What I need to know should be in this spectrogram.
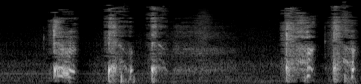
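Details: Coughing that won't stop (ASMR-tagged recording): five short dry cough bursts in quick succession over a few seconds; persistent cough.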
